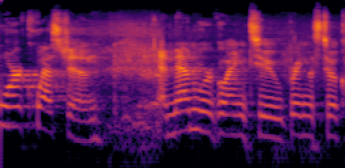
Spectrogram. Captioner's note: audience laughs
